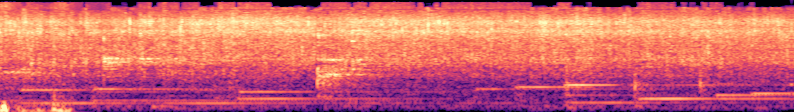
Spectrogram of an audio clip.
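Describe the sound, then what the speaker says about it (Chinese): Chicken in spicy sauce with curry leaves sizzles in a pan, with occasional stirring scrapes, as the sauce cooks down. A steady, moderate frying hiss runs throughout with no voices. "最后再加入另一半的咖喱叶，再继续拌炒至酱汁收干。"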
